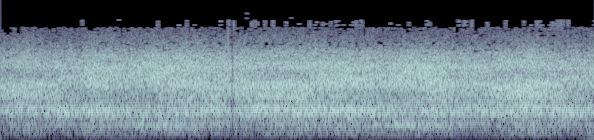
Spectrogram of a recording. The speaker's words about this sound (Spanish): En ese momento, el Monumental es un escenario de júbilo, de locura, lleno de papelitos, con la gente cantando, llorando y gritando por Argentina, que acaba de proclamarse campeona del mundo por primera vez.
